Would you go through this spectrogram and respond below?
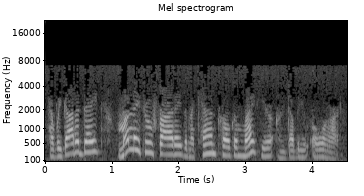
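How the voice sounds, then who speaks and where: A woman radio host reads a scripted program promo. Her pitch is average, and the sound is narrow and tinny, like an old broadcast. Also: expressive, moderate pace, slightly rough.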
